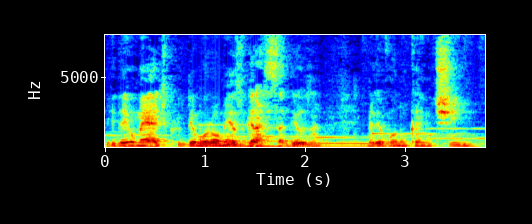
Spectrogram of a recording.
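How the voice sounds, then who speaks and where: A man giving an emotional church testimony, dropping to a hush and then rising to near-shouts. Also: on the low side, fairly even intonation, a little fast, music in the background. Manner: fervent, swings from hushed to near-shouting. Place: church hall. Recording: echoey hall with faint instrument.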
